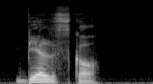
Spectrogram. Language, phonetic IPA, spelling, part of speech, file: Polish, [ˈbʲjɛlskɔ], Bielsko, proper noun, Pl-Bielsko.ogg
